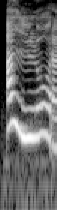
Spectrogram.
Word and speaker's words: allora: Allora, lembra que a gente já falou sobre isso, que a gente vai começar muitas frases no italiano com allora, allora, com le due L, allora. Então, atenção aí na pronúncia dos dois L's.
